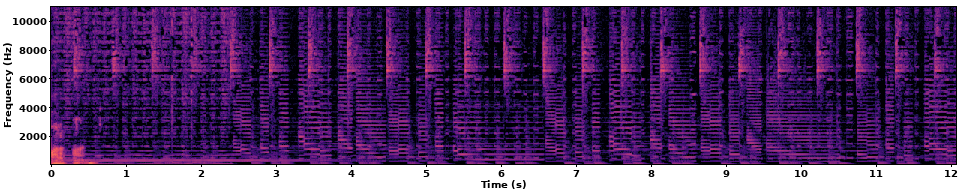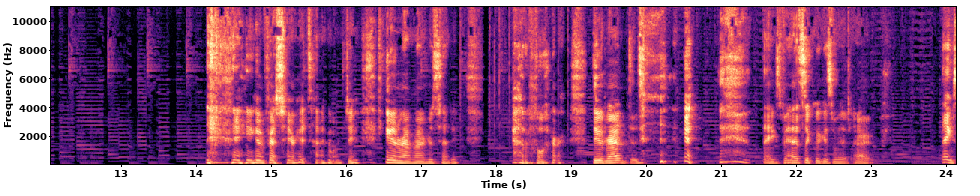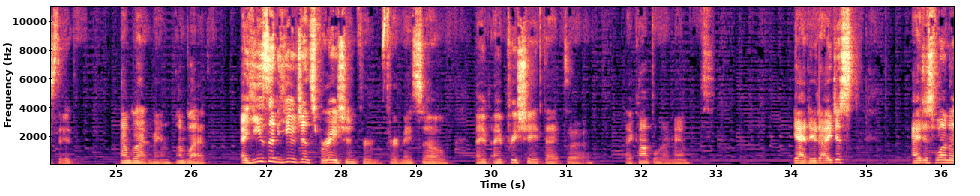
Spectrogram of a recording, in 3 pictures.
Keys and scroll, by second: 0.5 ctrl+z, 0.8 s, 5.5 s.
